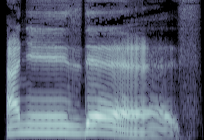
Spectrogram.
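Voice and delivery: very slow, drawn-out booming shout; happy giant yell. Acted. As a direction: stretch it out in glee. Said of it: "счастливый вопль". (радостный громовой вопль великана)

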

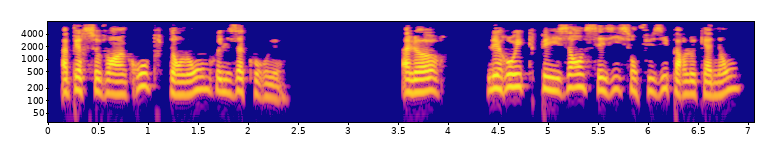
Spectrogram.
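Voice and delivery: usual speaking voice

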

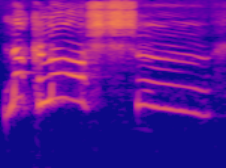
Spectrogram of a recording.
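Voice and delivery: very high, gleeful cheer; jubilant cry. A narrator's reading. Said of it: "gridò Lenehan giubilante". (grido giubilante, acutissimo)

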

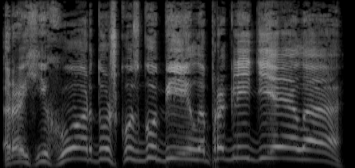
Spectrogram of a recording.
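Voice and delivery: very high, slow trembling squeal; shrieking old shaman. A narrator's reading. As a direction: squeal at her in outrage.

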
